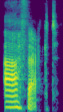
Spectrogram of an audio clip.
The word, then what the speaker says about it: affect: but it's almost always pronounced affect. We change the vowel.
